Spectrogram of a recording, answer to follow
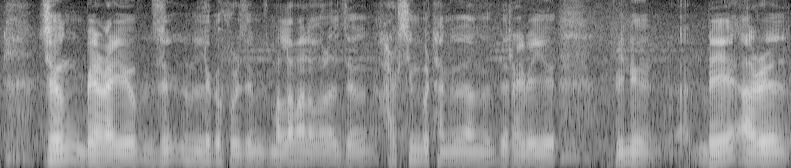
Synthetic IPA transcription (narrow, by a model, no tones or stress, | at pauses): zɯŋbeɾajɯzɯlɯɡɯpʰɯɾzɯŋmalamanabazɯŋhaɾsiŋbɯtʰaŋɯaŋɯbeɾajbajɯ | binɯ | beaɾɯ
